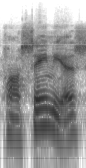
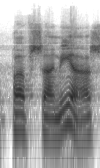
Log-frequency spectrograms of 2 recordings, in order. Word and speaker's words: Pausanias: by the name of Pausanias, as Anglos pronounce it, or Pausanias, as we pronounce it in modern Greek, what he in the 2nd century of our era said about Eleusis or Elefsina.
